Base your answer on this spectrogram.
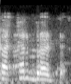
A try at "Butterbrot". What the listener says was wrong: Das Butterbrot. பட்டர்னு சொல்லக்கூடாது, ஓகேவா? புட்டர், Das Butterbrot.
